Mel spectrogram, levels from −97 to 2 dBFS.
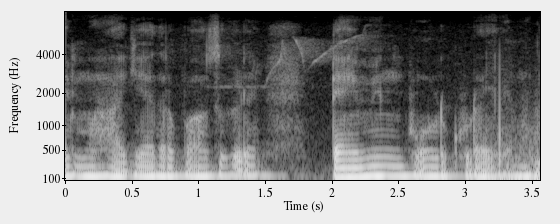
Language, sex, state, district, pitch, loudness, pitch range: Kannada, male, Karnataka, Bidar, 125 Hz, -15 LUFS, 125-130 Hz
